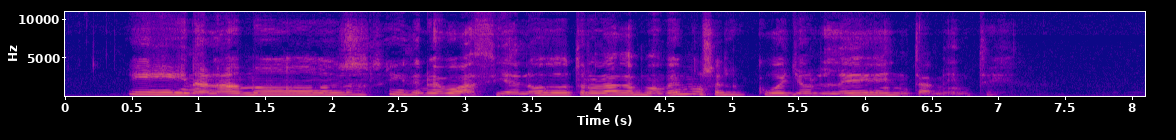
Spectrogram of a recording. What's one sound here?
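A middle-aged woman speaks calmly and slowly into a microphone close by.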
